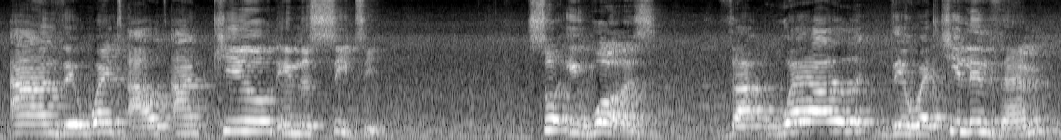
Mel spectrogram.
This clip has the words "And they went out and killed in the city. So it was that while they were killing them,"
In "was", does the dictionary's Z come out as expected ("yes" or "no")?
yes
